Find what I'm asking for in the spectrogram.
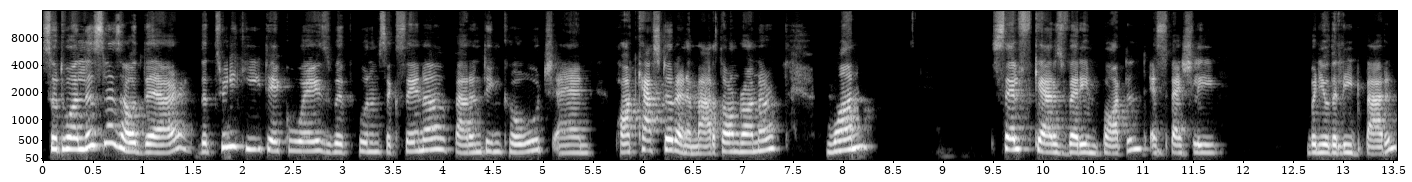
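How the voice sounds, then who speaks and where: A woman's fairly high voice at a moderate pace, a normal speaking voice with lively intonation. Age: young. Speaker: podcast host. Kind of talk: interview.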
